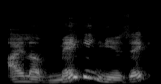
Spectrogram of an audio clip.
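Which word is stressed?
making. The word "making" carries the stress.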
